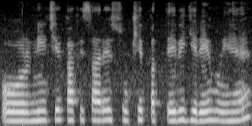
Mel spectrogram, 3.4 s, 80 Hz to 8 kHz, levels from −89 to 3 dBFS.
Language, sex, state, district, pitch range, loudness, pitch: Hindi, female, Haryana, Jhajjar, 210-225 Hz, -16 LUFS, 220 Hz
